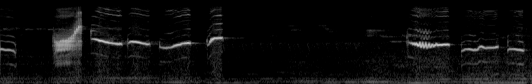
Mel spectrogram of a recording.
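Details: Cream-vented bulbul in a varied gacor and ngeriwik song, recorded as lure and master material: a rapid run of clear, wavering whistles, a pause of about two seconds, then more slurred whistled notes.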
